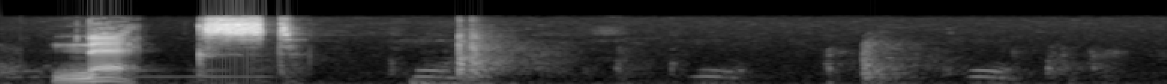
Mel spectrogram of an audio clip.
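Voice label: "staff", spoken word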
